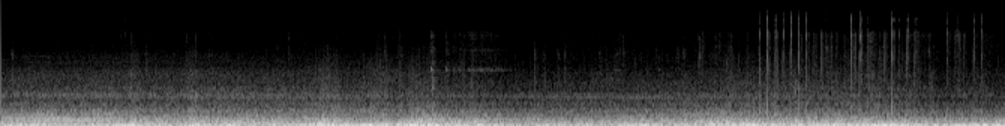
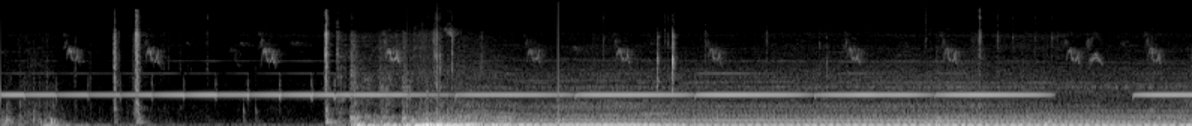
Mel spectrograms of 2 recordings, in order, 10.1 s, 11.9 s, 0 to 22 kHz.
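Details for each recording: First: Chrysler PT Cruiser cabriolet, warm, after misfires blamed on dirty injectors and possibly intake: deep, even rumble pulling uphill at 60-70 km/h with no crackle or stumble, even when accelerating; runs clean under load. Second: Chrysler PT Cruiser convertible, check-engine light on, worsening misfire later read as P0302 cylinder 2. After clicks and a chime the engine catches and idles with an uneven, stumbling beat about three pulses a second; misfire.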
